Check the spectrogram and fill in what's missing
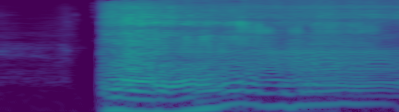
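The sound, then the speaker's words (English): After a brief near-silent pause, a person blows one loud, sustained buzzing raspberry, imitating a fart. It holds steady for about a second and a half with no talking. “Give me a better fart again.”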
